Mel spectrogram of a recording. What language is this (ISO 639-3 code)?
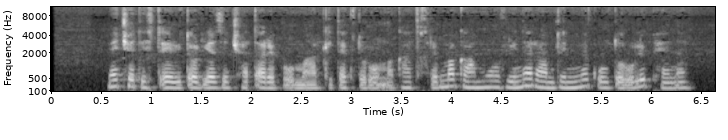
kat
